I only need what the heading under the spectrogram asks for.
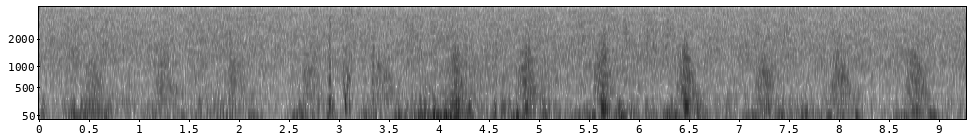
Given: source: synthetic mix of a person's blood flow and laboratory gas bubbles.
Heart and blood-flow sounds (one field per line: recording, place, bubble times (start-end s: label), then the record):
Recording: Doppler ultrasound of blood flow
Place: subclavian vein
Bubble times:
2.87-2.95 s: bubbles
3.02-3.15 s: bubbles
From the record:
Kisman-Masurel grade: 112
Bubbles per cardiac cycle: 1 to 2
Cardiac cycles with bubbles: 1 to 10%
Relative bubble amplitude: moderate (0.250 to 0.450)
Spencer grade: 1 (occasional bubble signal discernible with the cardiac motion signal, with majority of cardiac periods free of bubbles)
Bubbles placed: anywhere in the cardiac cycle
